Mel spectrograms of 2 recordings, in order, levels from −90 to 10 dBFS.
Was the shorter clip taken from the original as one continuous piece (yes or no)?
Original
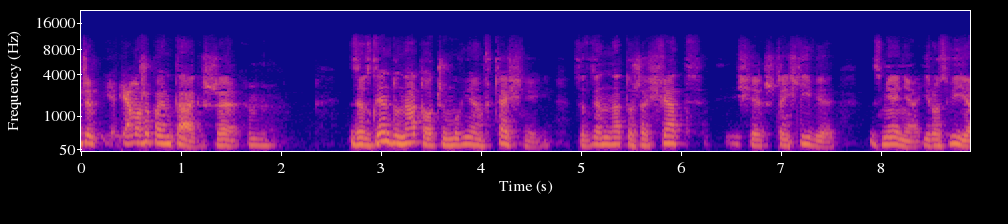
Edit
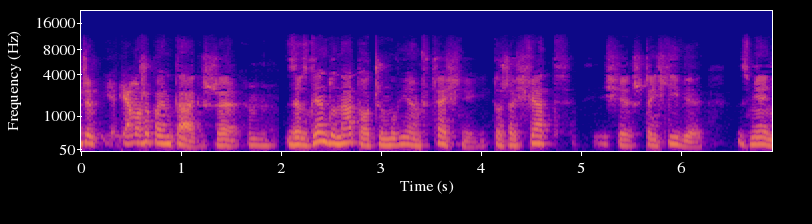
no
